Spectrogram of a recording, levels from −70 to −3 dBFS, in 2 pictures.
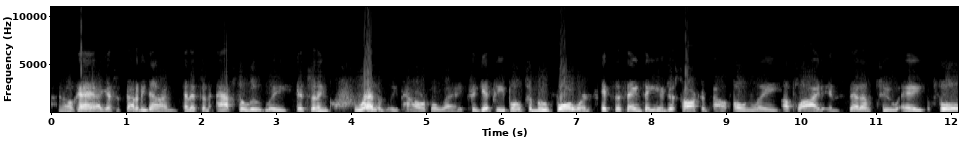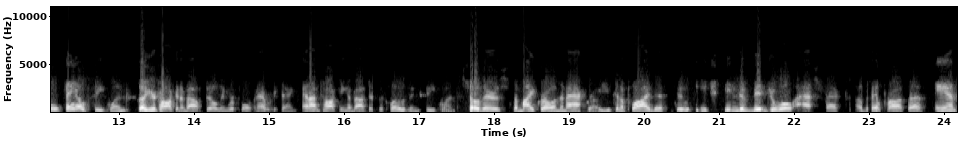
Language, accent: English, American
